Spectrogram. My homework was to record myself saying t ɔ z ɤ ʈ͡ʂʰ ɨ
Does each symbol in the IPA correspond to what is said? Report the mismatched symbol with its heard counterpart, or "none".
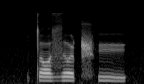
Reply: ɨ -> y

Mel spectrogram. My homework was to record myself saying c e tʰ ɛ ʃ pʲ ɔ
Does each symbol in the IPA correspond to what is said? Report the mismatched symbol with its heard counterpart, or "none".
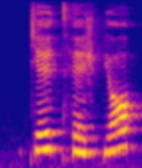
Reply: ɛ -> e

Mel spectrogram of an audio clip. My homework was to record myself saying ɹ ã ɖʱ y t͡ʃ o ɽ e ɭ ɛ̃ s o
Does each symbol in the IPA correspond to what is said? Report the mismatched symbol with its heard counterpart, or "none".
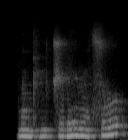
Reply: ɹ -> ɾ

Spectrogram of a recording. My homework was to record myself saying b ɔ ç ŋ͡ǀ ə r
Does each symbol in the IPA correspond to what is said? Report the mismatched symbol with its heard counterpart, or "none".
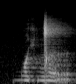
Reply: none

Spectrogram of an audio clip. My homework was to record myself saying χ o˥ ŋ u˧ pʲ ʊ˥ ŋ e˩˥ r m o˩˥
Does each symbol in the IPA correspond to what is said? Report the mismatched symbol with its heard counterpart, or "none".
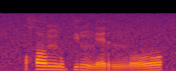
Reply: m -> ŋ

